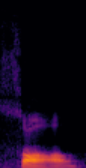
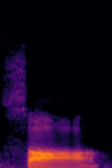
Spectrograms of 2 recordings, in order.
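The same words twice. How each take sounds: First: The vowel is less open. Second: The vowel is more open.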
